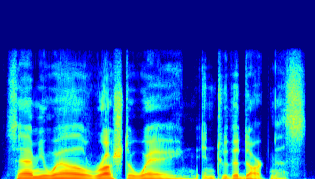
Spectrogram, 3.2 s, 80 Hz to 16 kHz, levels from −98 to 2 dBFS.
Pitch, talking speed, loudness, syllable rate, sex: 95 Hz, 115 wpm, -20 LUFS, 3.5 syllables/s, male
